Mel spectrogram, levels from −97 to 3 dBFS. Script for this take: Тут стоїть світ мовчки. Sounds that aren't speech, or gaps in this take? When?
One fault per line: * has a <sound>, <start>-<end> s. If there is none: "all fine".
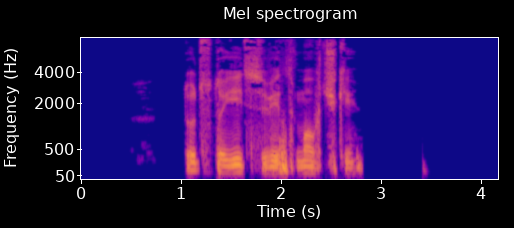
all fine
